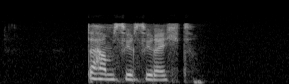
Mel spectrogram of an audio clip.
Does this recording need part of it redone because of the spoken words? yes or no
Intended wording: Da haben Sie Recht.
yes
